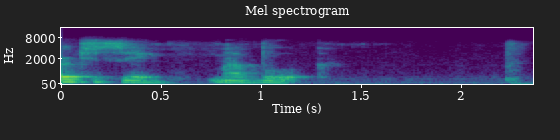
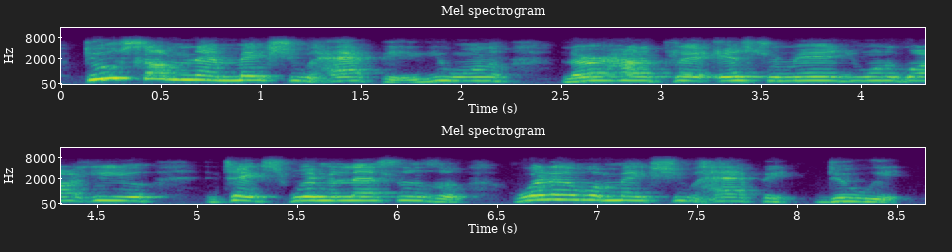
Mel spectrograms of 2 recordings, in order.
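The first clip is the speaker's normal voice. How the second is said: excited encouragement; 8 semitones higher, 4 dB louder than usual. Real, not acted.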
